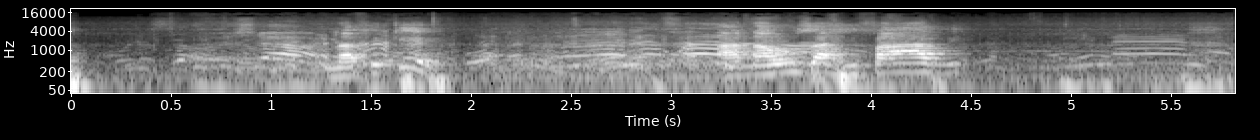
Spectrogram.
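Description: A crowd of adults talks and calls out loudly outdoors.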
